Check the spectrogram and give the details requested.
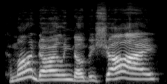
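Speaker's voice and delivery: high, loud beckoning call across the camp; coaxing call. Acted. Camp greeter calling out to a shy newcomer, high and loud. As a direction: wave them over, come on darling. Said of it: "and he's just like".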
